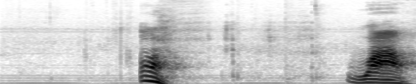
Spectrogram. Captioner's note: sighs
